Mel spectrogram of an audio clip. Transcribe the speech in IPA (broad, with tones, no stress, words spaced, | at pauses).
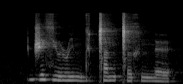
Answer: d͡ʒe˦zʲo˧ ɹi˧ndʏ˧ǀa˦nǀə˨˦x nːɛ˨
